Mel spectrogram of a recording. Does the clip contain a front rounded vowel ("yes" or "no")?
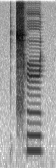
yes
